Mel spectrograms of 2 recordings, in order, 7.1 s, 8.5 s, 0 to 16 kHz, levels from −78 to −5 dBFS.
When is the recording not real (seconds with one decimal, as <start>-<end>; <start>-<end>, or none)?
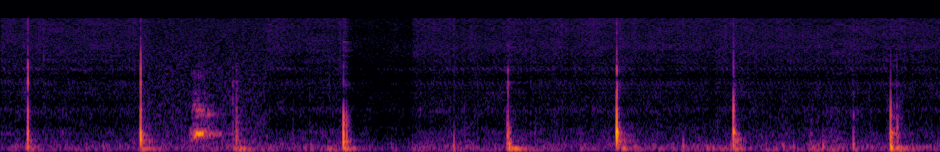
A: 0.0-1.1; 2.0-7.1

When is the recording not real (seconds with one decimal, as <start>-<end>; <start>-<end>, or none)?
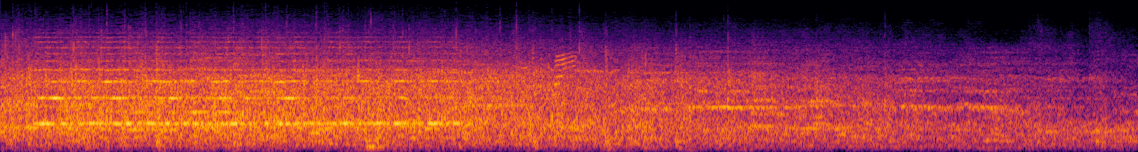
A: 3.1-8.5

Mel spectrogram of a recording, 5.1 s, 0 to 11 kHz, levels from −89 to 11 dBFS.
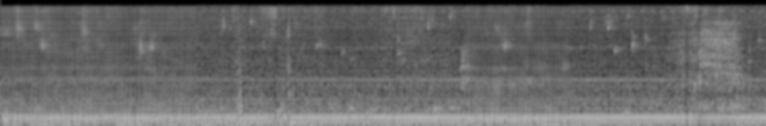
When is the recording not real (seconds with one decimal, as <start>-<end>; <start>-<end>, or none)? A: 0.0-1.3; 3.1-3.8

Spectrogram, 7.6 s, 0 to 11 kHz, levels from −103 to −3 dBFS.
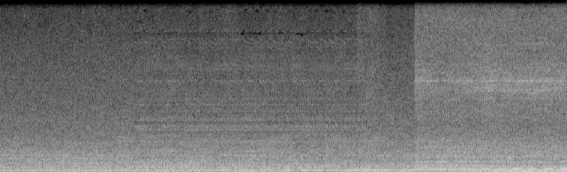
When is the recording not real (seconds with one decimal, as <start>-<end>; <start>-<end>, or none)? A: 1.8-4.9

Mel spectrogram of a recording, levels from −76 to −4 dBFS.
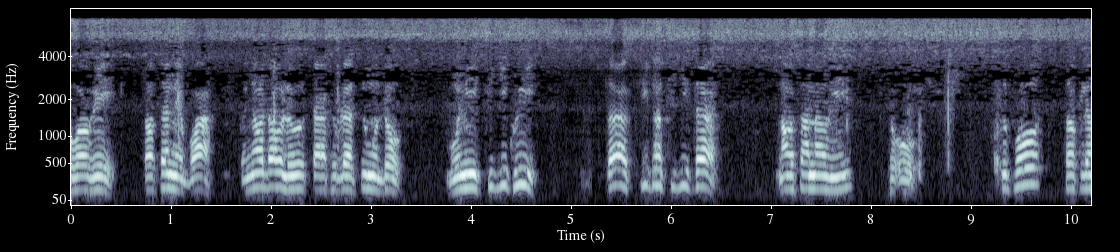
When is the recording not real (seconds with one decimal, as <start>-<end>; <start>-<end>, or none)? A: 4.9-5.9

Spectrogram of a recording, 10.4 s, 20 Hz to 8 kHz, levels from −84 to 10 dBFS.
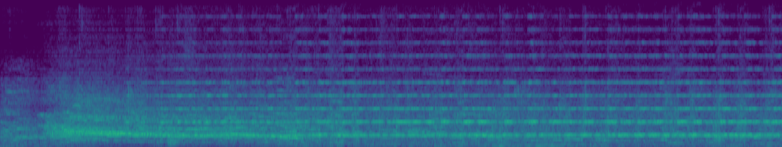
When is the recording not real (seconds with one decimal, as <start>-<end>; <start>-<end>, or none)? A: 0.0-4.8; 5.8-7.4; 8.0-10.4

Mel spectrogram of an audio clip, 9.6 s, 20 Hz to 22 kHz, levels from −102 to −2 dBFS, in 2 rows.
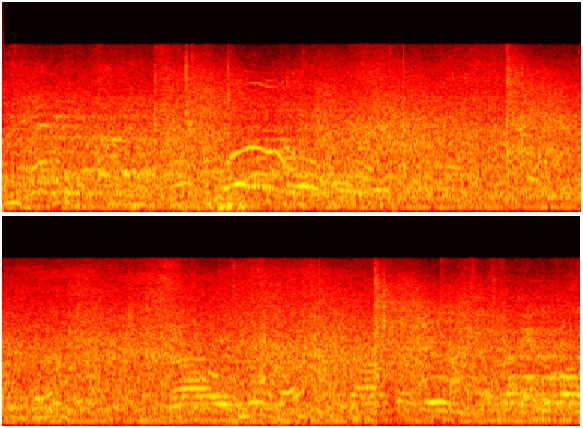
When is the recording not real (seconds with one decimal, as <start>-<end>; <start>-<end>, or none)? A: none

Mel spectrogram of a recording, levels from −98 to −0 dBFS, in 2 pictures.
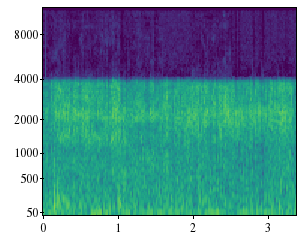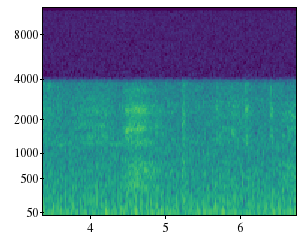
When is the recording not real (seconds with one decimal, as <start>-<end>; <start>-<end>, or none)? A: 0.0-1.6; 2.0-2.5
